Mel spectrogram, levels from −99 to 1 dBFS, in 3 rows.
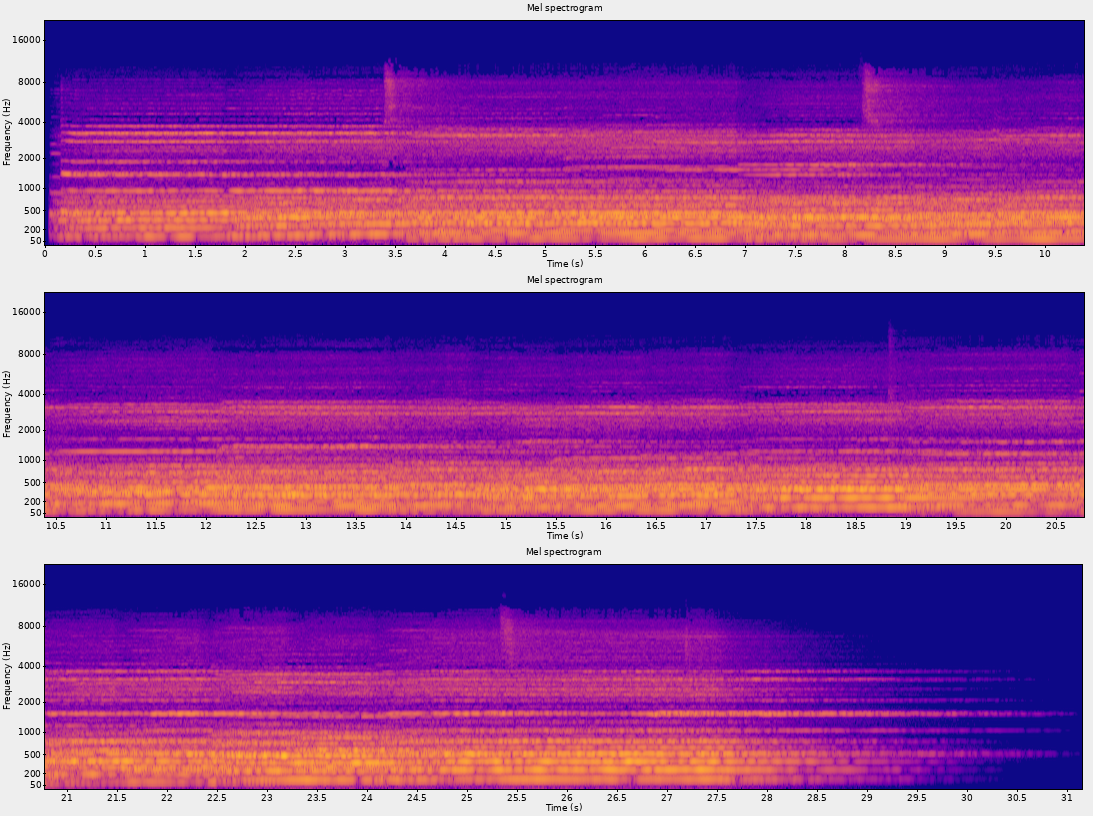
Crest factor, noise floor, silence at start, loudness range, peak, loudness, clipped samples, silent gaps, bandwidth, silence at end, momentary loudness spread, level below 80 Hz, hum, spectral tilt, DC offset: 16 dB; -78 dBFS; 0.05 s; 4 LU; -10 dBFS; -26 LUFS; under 0.1%; none; 9.6 kHz; 1.8 s; 6 LU; -54 dBFS; none; -7 dB/octave; under 0.1%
